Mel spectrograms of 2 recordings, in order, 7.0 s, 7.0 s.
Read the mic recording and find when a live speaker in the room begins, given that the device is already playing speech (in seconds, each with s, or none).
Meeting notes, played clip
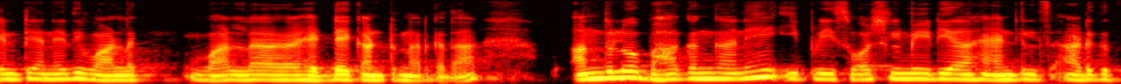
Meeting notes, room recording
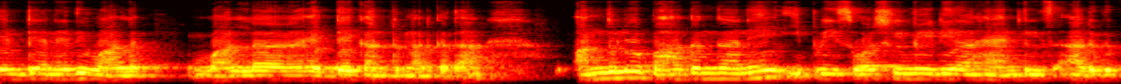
none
